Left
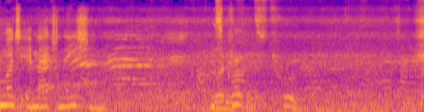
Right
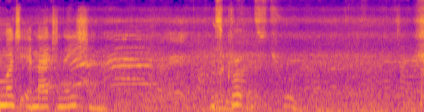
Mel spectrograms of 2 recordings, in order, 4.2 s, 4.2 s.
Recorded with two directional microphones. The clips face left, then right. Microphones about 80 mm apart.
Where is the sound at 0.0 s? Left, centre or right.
Right.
